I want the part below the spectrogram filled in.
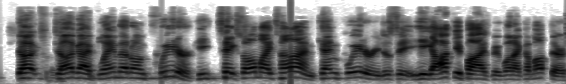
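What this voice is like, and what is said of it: Slight Southwest Philadelphia accent. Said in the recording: “still maintains a little bit of that Southwest Philly accent.”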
